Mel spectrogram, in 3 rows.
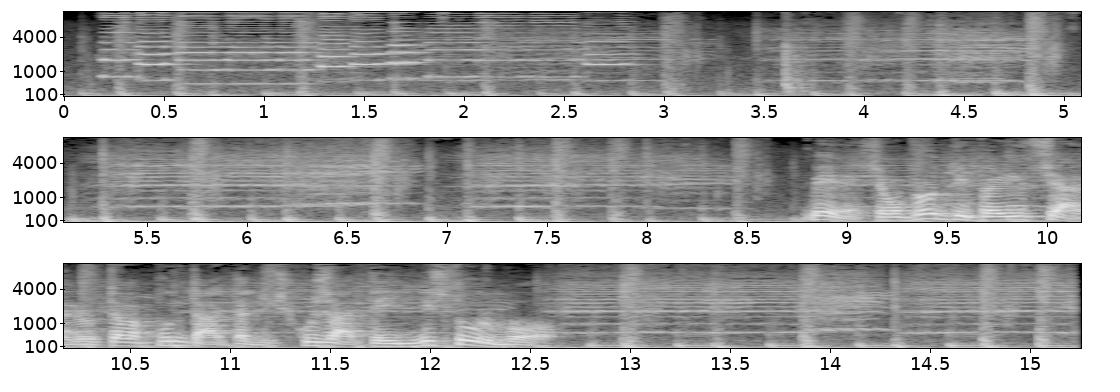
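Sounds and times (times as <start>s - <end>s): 
steady thumping beat: 0.0s - 15.2s
brassy car horn honking stepped melodic tones: 0.1s - 3.0s
speech: 8.9s - 13.0s.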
